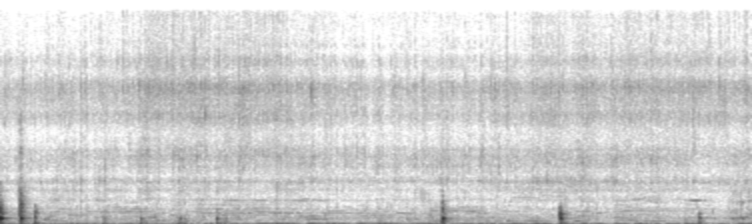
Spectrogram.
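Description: Floured pigeon breast chunks sizzling gently in butter in a metal frying pan on a low heat as they brown. They are stirred with a wooden spoon that knocks sharply against the pan a few times.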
